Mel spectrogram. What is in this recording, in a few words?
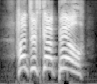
hunter pounced, teengirl survivor voice; video game; Left 4 Dead; Source Engine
